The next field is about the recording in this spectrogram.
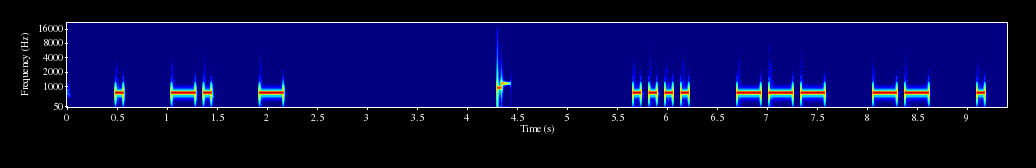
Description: Morse code, heard as a keyed tone, about 15 wpm, spaced as for 11 wpm, 700 Hz. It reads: ENT HOME
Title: 2x Character Spacing - Top 200 Words - 15wpm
